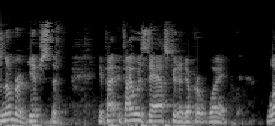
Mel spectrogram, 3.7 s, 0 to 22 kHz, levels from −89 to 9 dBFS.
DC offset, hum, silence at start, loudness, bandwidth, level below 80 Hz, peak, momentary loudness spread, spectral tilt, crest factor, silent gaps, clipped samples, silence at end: under 0.1%; none; 0 s; -26 LUFS; 11.5 kHz; -44 dBFS; -12 dBFS; 10 LU; -4.5 dB/octave; 14 dB; none; under 0.1%; 0 s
